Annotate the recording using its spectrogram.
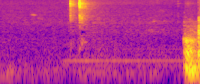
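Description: Two quick, faint clicks a little under a second in, otherwise near silence.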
